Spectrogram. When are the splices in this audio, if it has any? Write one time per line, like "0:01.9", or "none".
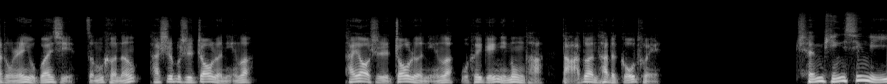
0:01.4

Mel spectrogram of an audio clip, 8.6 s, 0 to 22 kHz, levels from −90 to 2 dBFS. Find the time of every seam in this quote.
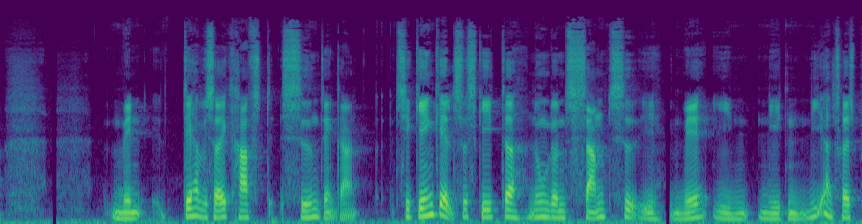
none

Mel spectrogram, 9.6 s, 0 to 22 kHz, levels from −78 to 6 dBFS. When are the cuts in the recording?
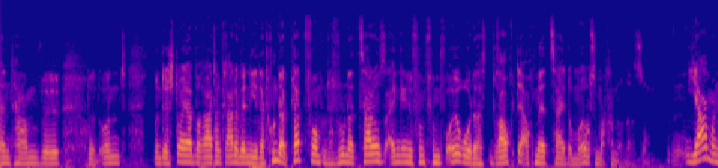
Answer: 0:01.2
0:03.5
0:04.2
0:06.4
0:07.8

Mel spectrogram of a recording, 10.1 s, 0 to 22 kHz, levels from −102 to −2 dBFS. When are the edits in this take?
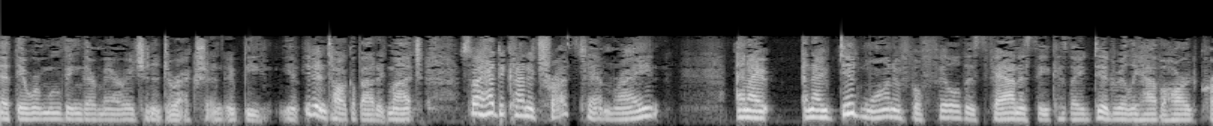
0:01.3
0:01.9
0:02.5
0:03.2

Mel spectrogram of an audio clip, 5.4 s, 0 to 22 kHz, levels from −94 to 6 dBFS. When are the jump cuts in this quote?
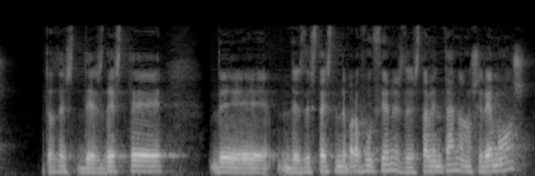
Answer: none

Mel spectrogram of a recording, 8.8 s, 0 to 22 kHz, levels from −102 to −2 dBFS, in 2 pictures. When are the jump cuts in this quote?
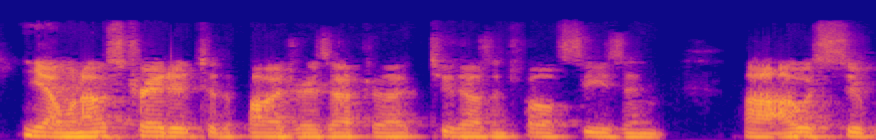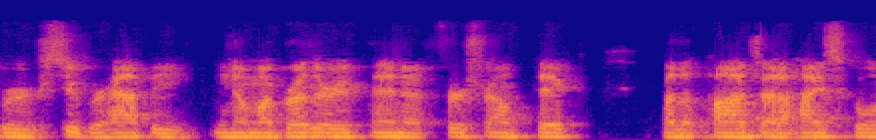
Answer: none

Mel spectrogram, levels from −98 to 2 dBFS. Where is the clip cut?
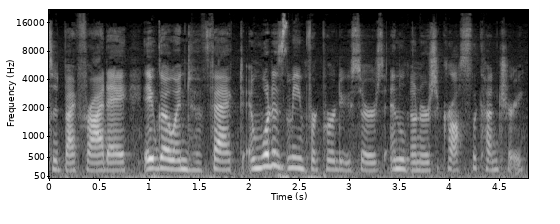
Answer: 0:01.1
0:02.4
0:02.7
0:03.6

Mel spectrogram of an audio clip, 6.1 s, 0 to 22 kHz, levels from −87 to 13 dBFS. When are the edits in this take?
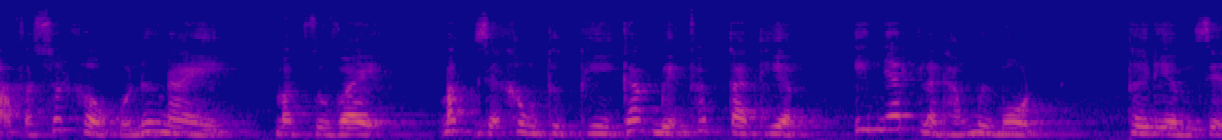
0:01.3
0:02.4
0:04.7

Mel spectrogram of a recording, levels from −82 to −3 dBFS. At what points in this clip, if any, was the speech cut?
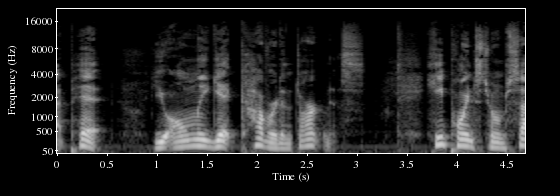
0:02.3

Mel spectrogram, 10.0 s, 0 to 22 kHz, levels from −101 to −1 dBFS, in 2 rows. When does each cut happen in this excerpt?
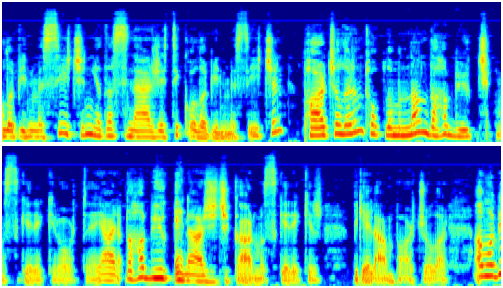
0:04.7
0:06.2
0:06.7
0:08.5

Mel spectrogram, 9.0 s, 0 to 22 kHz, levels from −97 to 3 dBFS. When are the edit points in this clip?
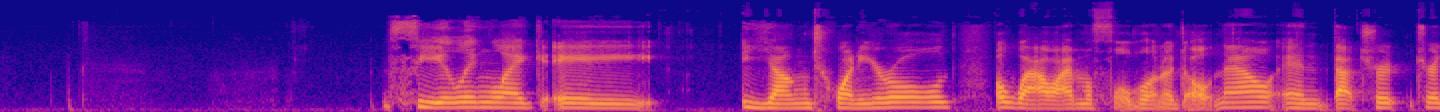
0:06.2

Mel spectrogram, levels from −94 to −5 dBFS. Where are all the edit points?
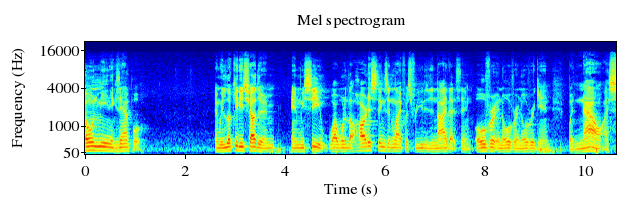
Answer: none

